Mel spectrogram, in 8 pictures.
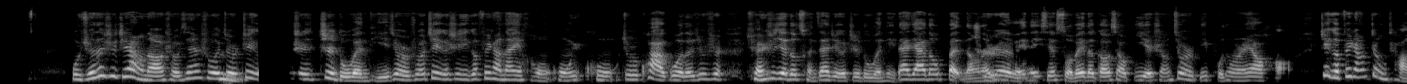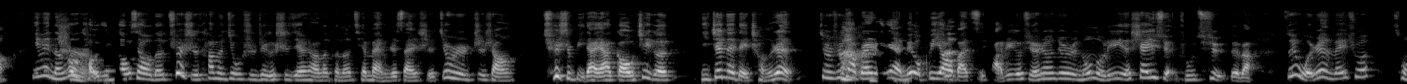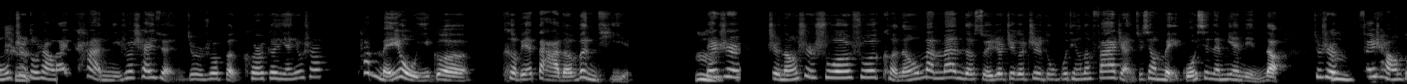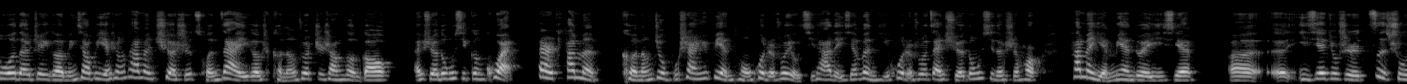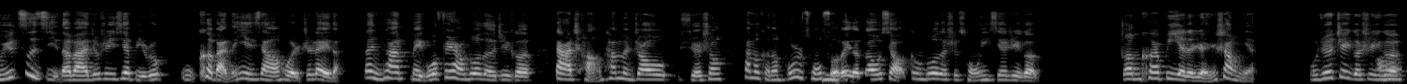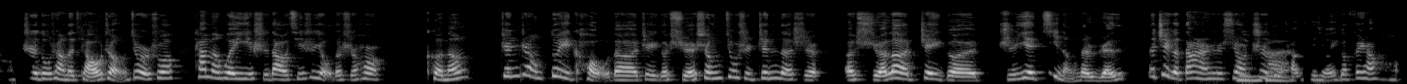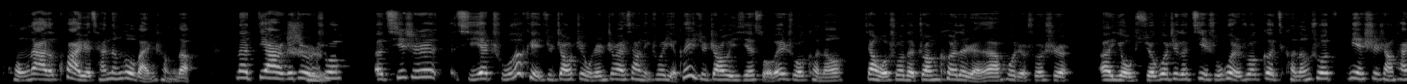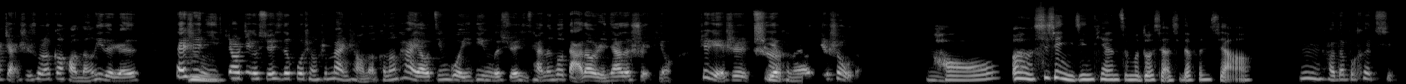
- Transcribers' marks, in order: chuckle
- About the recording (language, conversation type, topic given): Chinese, podcast, 你觉得分数能代表能力吗？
